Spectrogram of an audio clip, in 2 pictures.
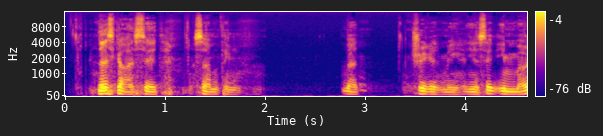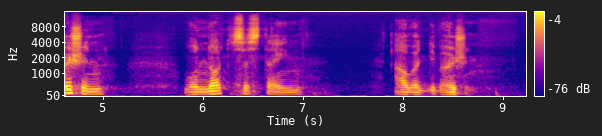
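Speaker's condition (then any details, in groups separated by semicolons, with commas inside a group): Cleft palate; talks funny, self-described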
